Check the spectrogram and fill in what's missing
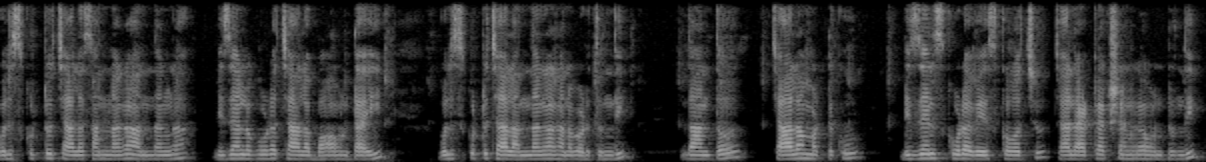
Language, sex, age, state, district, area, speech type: Telugu, female, 30-45, Telangana, Jagtial, rural, spontaneous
